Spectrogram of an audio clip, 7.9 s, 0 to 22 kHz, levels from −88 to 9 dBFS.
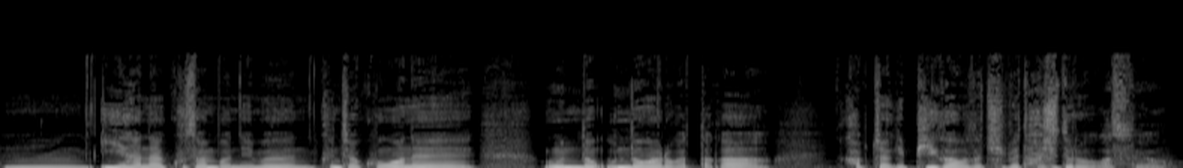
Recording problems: none

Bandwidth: 14.5 kHz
